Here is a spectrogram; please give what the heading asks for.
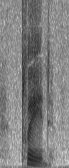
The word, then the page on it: played: American English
